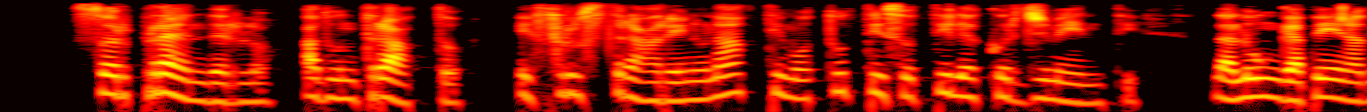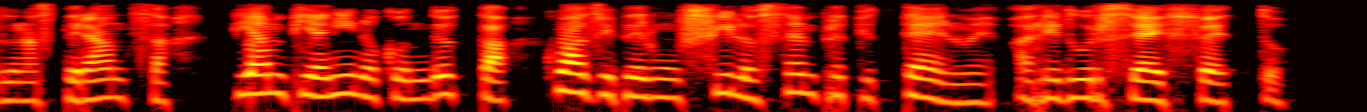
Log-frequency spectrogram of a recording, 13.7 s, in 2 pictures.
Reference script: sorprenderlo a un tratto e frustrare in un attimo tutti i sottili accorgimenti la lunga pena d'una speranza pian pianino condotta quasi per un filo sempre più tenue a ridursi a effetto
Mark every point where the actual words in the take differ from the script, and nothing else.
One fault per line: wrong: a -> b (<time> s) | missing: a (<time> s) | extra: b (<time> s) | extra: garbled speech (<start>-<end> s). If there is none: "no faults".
no faults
